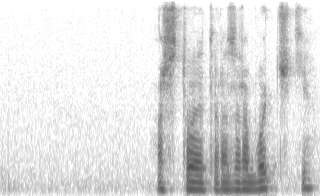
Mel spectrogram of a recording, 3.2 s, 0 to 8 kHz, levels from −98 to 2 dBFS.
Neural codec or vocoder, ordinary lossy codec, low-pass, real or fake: none; Opus, 16 kbps; 7.2 kHz; real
